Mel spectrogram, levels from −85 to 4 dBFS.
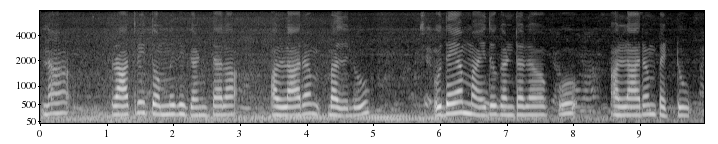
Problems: none marked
